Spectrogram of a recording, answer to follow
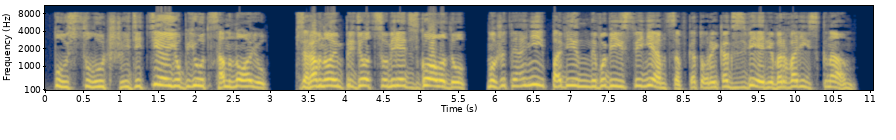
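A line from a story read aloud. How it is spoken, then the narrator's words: Shouting again. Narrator (Russian): И опять закричал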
